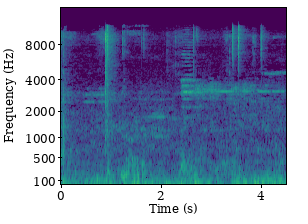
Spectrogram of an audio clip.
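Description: A few scattered computer keyboard clicks, single keystrokes with pauses between them, over a low background hum.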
